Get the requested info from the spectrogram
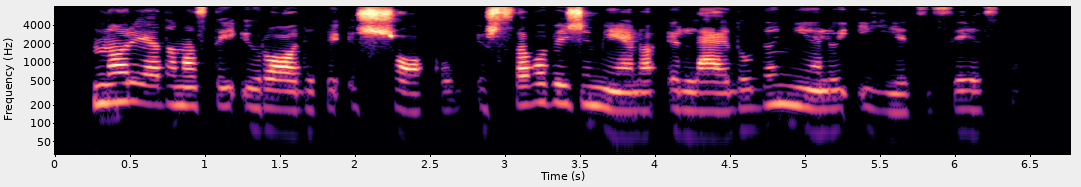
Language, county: Lithuanian, Šiauliai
